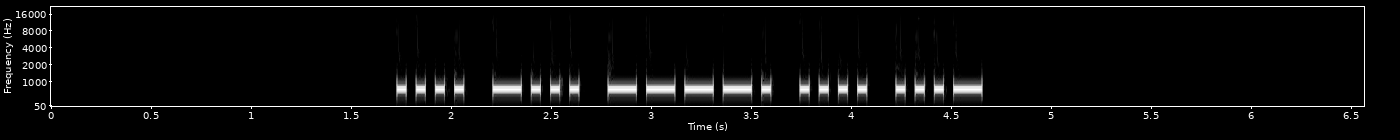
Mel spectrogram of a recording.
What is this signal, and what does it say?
Morse code, heard as a keyed tone, about 25 wpm, 700 Hz. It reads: HB9HV
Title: DXCC-100 Call Signs - 5 Characters - 25wpm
